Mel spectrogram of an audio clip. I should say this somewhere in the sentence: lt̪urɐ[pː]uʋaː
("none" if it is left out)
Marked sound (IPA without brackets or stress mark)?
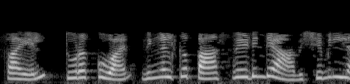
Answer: kː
